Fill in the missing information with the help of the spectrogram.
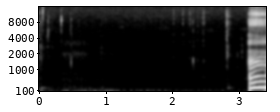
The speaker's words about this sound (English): Let's see. I'm typing in the question.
